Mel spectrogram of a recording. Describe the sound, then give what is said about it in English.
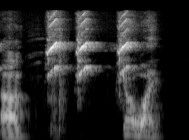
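A colourful Australian bird, likely a lorikeet, covered in bright blue, yellow, orange, red and green, gives four harsh, screechy squawks in quick succession, loud, with short gaps between each call. “These are basically birds that are covered in bright blue, yellow, orange, red, green.”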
